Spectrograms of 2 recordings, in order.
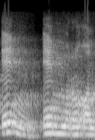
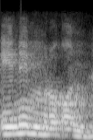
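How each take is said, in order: First: The glottal stop before imruun is pronounced. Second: The glottal stop is dropped and the words link. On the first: The speaker calls it wrong. "Bukan in imruun" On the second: The speaker calls it right. "tapi inimruun. Hamzahnya tak terpakai ketika di tengah"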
